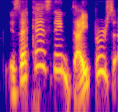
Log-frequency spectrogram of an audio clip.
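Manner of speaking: put-on high incredulous girl voice; girls asking. Girl at the bar asking about nickname, high puzzled voice. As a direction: ask it high like a puzzled young woman. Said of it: "girls would be like".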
